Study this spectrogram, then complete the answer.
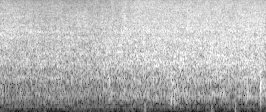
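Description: Regular salted butter melting in a very hot pan for patty melts, giving a steady close hiss and sizzle with a few faint soft knocks.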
